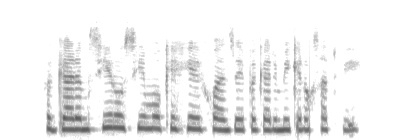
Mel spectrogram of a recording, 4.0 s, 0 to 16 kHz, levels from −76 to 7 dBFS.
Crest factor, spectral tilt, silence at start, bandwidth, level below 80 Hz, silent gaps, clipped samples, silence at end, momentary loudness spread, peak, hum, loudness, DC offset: 16 dB; -3.5 dB/octave; 0.45 s; 7.8 kHz; -84 dBFS; 3.38-3.42 s; under 0.1%; 0.45 s; 11 LU; -16 dBFS; none; -32 LUFS; under 0.1%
